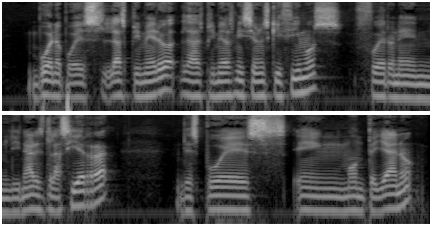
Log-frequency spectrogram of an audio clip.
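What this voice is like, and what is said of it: Sevillian Spanish accent. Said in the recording (Spanish): “por vuestro acento, nuestros oyentes ya saben que no sois alemanes, sino que sois seguramente sevillanos”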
